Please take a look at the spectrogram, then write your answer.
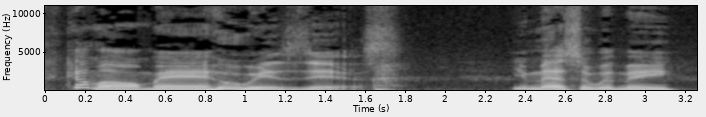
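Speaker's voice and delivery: acted annoyance at a suspected prank caller; irritated disbelief. Retold radio guy annoyed by caller.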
